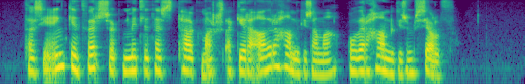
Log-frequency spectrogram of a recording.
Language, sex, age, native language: Icelandic, female, 40-49, Icelandic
